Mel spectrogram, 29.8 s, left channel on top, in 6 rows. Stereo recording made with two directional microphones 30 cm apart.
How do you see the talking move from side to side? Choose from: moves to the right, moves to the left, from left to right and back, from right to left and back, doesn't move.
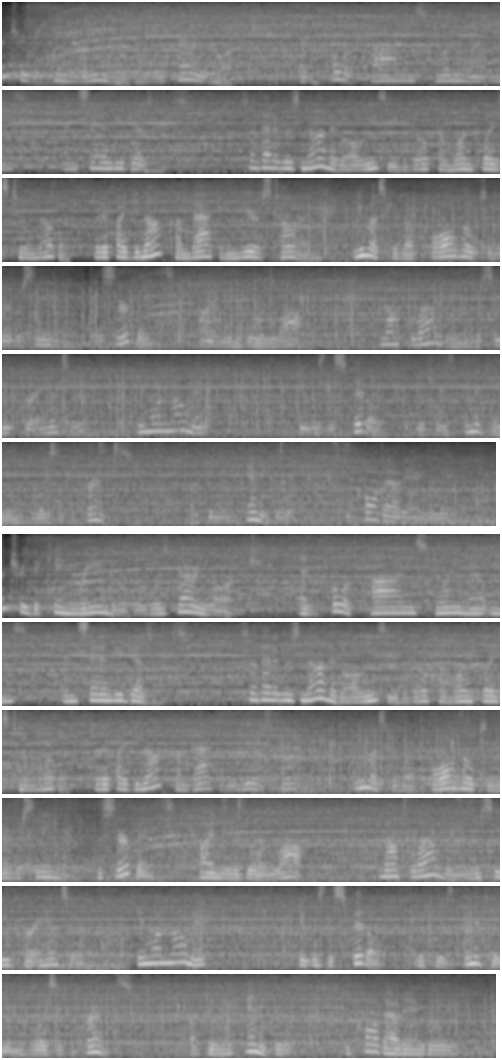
from right to left and back.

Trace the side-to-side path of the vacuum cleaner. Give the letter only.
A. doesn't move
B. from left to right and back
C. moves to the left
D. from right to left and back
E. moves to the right
E.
